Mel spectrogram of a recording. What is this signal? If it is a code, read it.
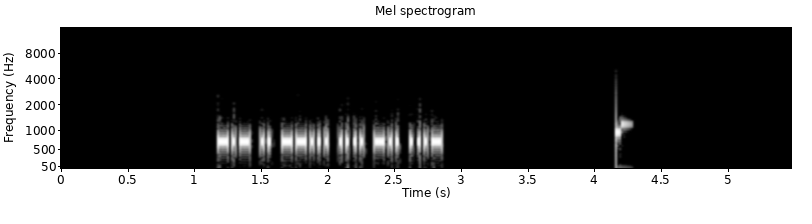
Morse code, heard as a keyed tone, about 42 wpm, 700 Hz. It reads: KI7HDV
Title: USA Call Signs - 6 Characters - 4x Character Spacing - 45wpm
